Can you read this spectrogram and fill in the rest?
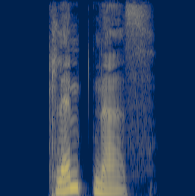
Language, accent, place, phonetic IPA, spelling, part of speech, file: German, Germany, Berlin, [ˈklɛmpnɐs], Klempners, noun, De-Klempners.ogg
- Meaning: genitive singular of Klempner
